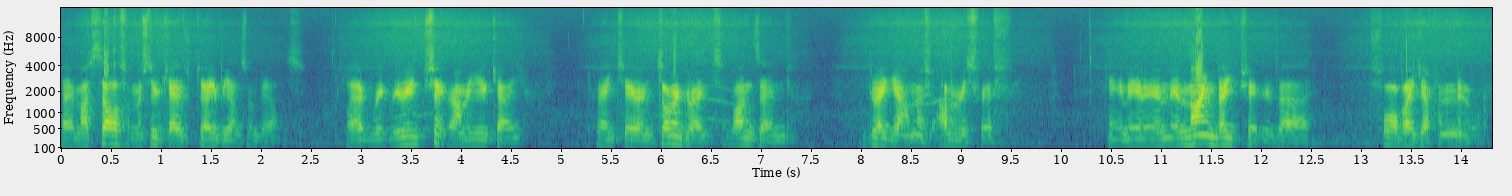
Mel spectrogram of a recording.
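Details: Adult man with muscular dystrophy and low lung capacity, tracheostomy for 15 years with a fenestrated tube, ventilator with a speech valve and air leak around the trachea: ventilator-timed phrasing, speech in spurts per ventilator breath with breaks between.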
